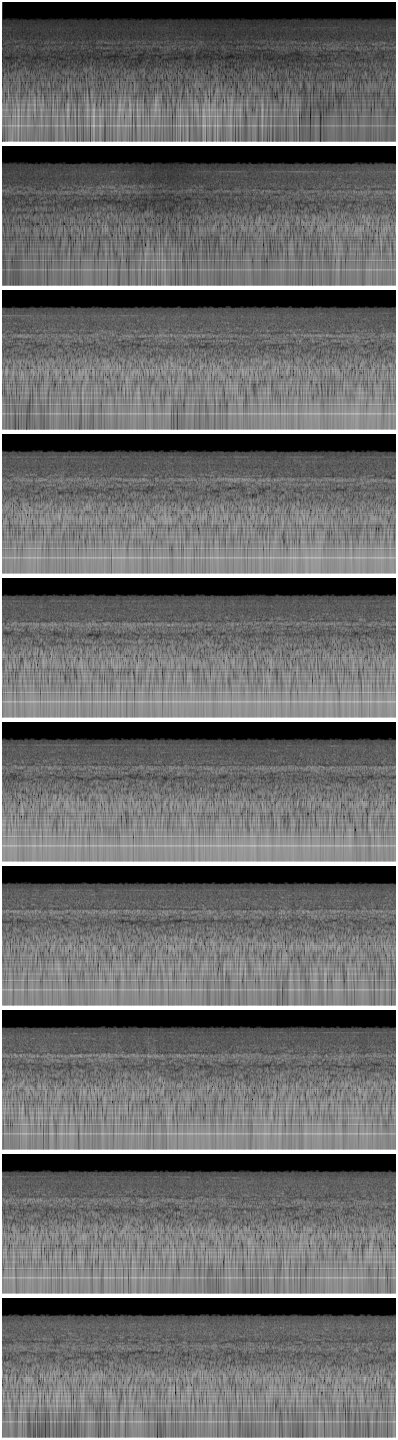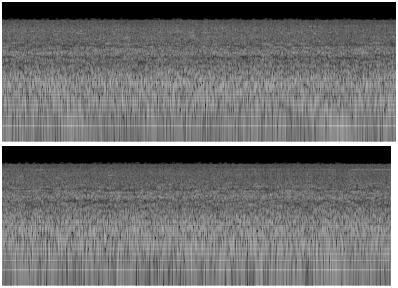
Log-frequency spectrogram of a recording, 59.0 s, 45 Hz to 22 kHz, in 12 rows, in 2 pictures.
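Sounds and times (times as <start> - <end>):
small plane engine droning: 0.0 - 59.0.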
